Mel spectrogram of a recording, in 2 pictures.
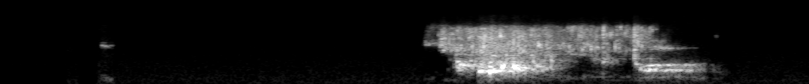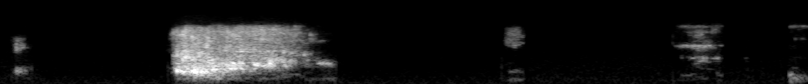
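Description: Clean water is poured while washing the legs, two separate splashing pours of about a second each with faint drips between them, in an otherwise quiet room.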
